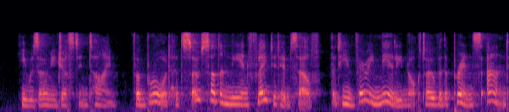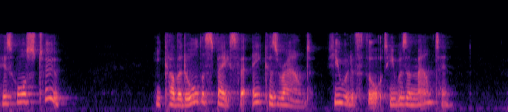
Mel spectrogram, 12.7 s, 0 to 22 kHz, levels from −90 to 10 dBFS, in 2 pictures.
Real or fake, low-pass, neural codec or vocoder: real; 7.2 kHz; none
